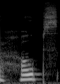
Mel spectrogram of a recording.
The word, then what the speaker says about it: hopes: La H se pronuncia como la G en gente, pero más suave. Y la E es muda.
